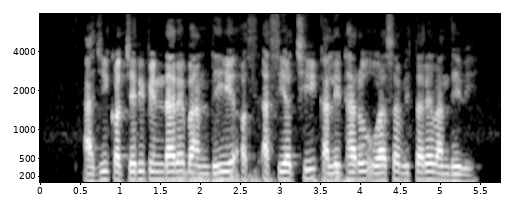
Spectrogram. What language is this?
Odia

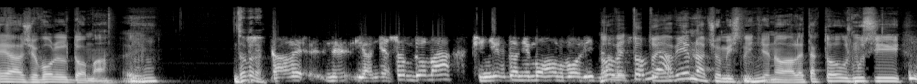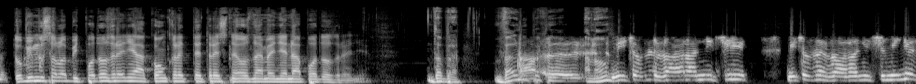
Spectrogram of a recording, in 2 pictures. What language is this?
Slovak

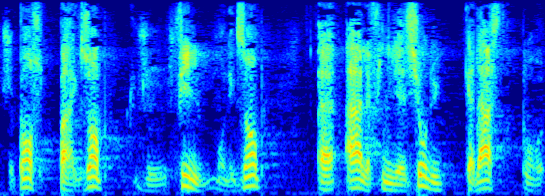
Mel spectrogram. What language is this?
French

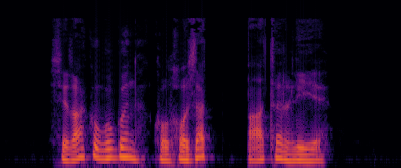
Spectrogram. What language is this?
Mari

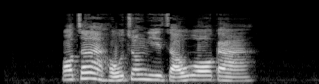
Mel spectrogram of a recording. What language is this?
Cantonese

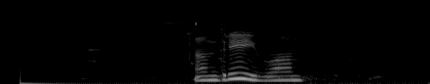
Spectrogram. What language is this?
Russian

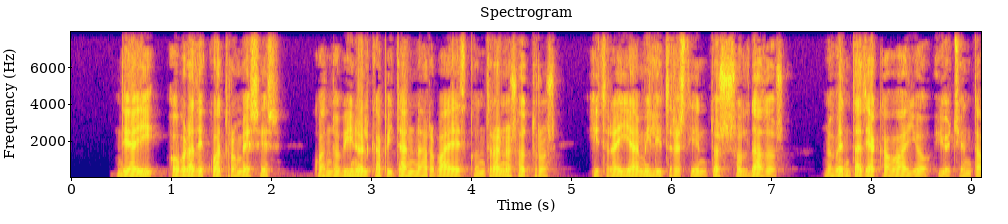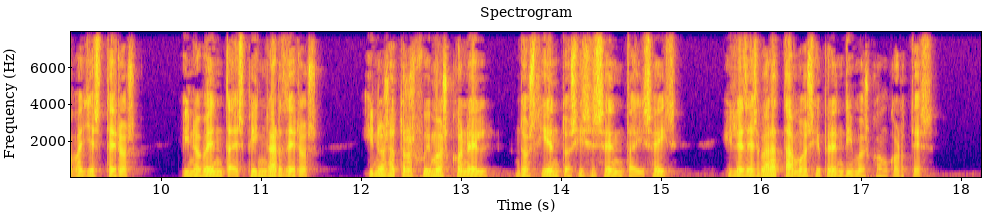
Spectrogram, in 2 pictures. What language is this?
Spanish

